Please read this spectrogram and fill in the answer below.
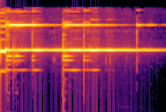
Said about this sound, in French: Il sonne à la porte.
